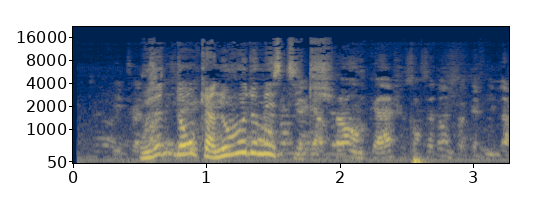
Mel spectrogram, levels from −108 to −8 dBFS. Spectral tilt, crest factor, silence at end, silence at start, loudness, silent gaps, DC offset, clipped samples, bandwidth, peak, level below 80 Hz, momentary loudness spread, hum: -5 dB/octave; 18 dB; 0 s; 0.2 s; -31 LUFS; none; under 0.1%; under 0.1%; 15.5 kHz; -14 dBFS; -48 dBFS; 22 LU; none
